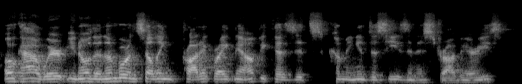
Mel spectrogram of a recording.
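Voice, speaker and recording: A man's voice: mid-range voice, level tone, a little fast, pushed and bright. A man in his fifties, a market manager, talking eagerly over a video call with many fillers and restarts. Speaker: farmers market general manager. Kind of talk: casual video-call interview. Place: home room with shelves, indoors. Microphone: laptop webcam on video call.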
